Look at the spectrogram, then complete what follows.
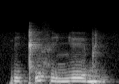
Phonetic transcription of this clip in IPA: ɾ i˨ kʼ ɪ˦ s i˨ ɲ eː˦˨ b i˨

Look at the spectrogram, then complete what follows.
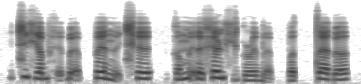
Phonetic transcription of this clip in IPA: t͡ɕ ɪ˥˩ ç ɛ˩˥ b h ḛ˧ ɓ ɛ̰˥ pː e˥˩ n ḛ˥ t͡ɕʰ ɪ˥ | k ə˩˥ m ḛ˥˩ ɾ ɪ˥ x e˥˩ ɳ ç ə˩ k ɹ ɪ˩ b ɛ̰˩ pː ə˩ tː ɛ˥˩ ɗ ə˥

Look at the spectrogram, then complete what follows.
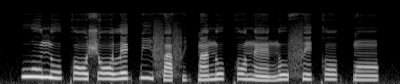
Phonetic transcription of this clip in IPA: w o˦ n o˧ k ɔ˦ ʃ ɔ˦ l ɛ˦ k͡p i˦˨ f a˨ f i˨ k͡p ã˨˦ n o˦˨ k ɔ˧ n ɛ̃˨ n o˧ f e˦ k ɔ˦ k͡p ɔ̃˦

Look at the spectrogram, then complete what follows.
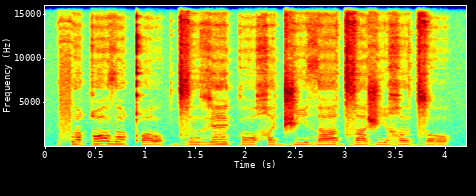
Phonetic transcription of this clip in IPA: f ɤ q ɔ ð ɔ qʼ ɔ | d͡z ɤ ɣ ɛ k ɔ χ ə d͡ʒ i ð a d͡z a ʒ i ʁ ɤ d͡z ɔ

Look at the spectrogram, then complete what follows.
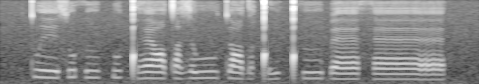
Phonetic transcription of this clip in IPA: tʷ eː s u h ɯː k͡p u ɡ͡ǃ æː tˤ æ z uː tʷ e dˤ o ɡ͡ǃ ɯː ǃʰ ɯː ɓ æː h æː

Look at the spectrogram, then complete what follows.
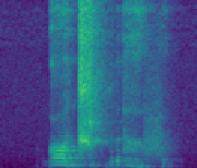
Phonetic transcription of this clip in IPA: ɡ ɒ d͡ʑ ə̤ b r ə̤ f

